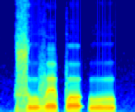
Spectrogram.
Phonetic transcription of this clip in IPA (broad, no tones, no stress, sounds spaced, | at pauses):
z ʊ β ɛ p ʌ ʔ ʊ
